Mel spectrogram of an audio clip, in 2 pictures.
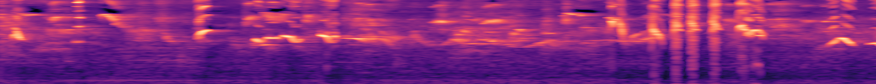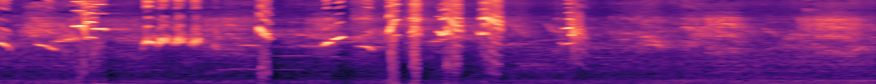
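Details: A male Oriental magpie-robin of the Medan type, in breeding condition, gives a rapid, varied song of clear rising whistles and harsher chattering notes, broken by sharp clicks.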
